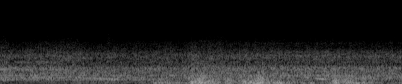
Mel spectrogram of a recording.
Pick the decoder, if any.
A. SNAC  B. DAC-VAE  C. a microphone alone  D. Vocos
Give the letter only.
B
